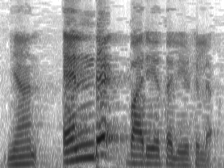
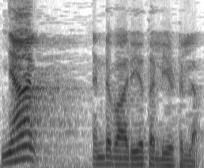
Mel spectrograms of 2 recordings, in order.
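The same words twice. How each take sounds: First: The second word carries the stress. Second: The first word carries the stress. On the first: A different wife was hit. "എന്റെ ഭാര്യയല്ല ഞാൻ തല്ലിയത്, വേറെ ഭാര്യയാണ്" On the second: Someone else hit her. "ഞാൻ തല്ലിയിട്ടില്ല. നാട്ടുകാർ കൈവച്ചിട്ടുണ്ടാവും"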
